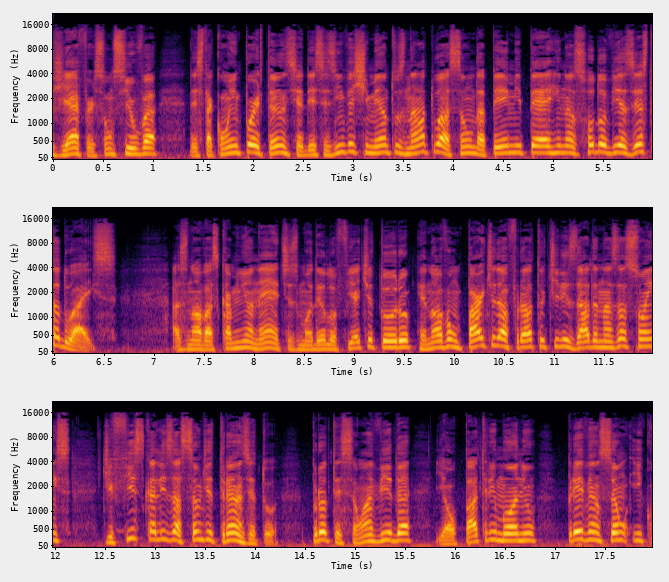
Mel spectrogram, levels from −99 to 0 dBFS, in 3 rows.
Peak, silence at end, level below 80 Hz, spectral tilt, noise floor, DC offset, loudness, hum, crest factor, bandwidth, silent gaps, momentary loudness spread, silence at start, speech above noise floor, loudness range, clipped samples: -2 dBFS; 0 s; -48 dBFS; -5.5 dB/octave; -48 dBFS; under 0.1%; -18 LUFS; none; 16 dB; 15.5 kHz; none; 8 LU; 0 s; 30 dB; 2 LU; under 0.1%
